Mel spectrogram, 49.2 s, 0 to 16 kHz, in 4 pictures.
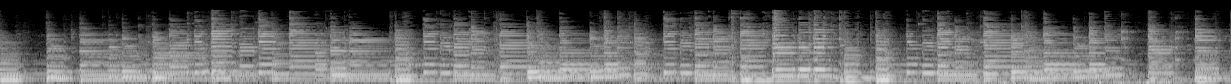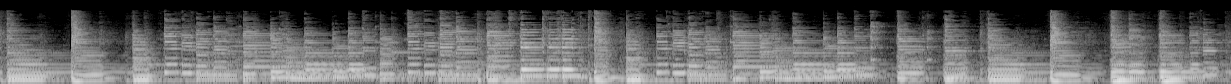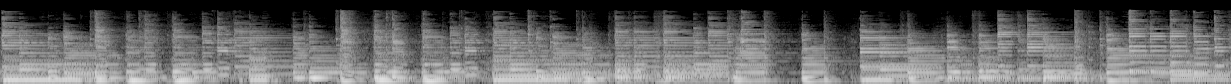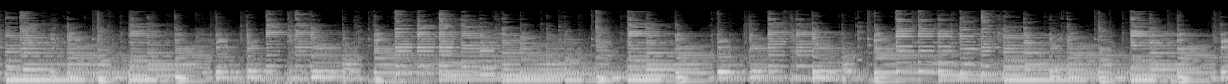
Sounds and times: Acoustic guitar: 0.0 - 49.2
Strum: 0.0 - 49.2.

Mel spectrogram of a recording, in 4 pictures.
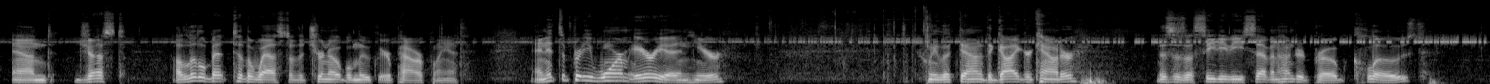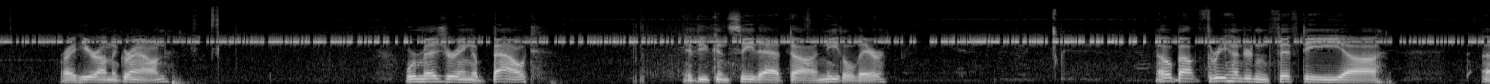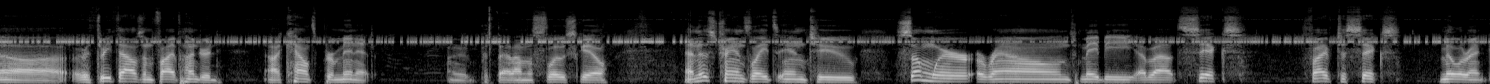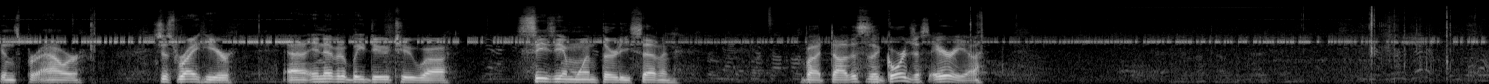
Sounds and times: Speech: 0.1 - 4.7, 5.3 - 7.3, 9.2 - 11.0, 11.6 - 14.3, 15.5 - 16.7, 19.0 - 20.4, 21.7 - 28.8, 29.7 - 35.9, 36.6 - 45.6, 46.2 - 54.7.

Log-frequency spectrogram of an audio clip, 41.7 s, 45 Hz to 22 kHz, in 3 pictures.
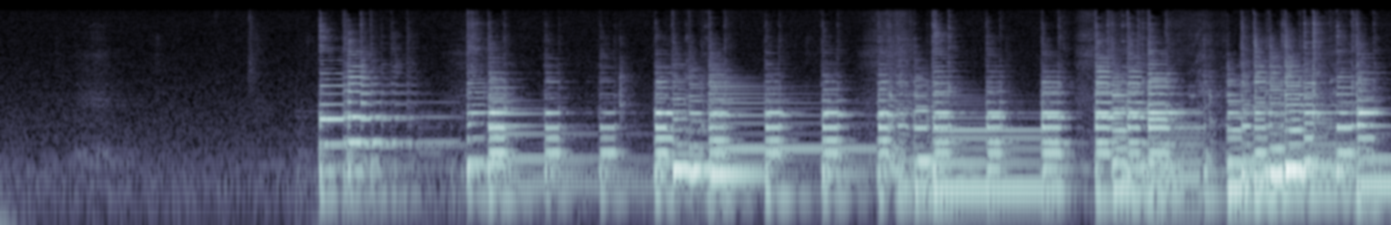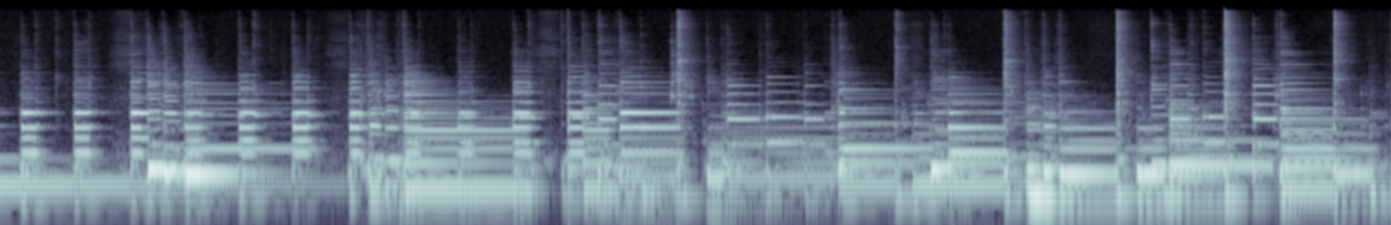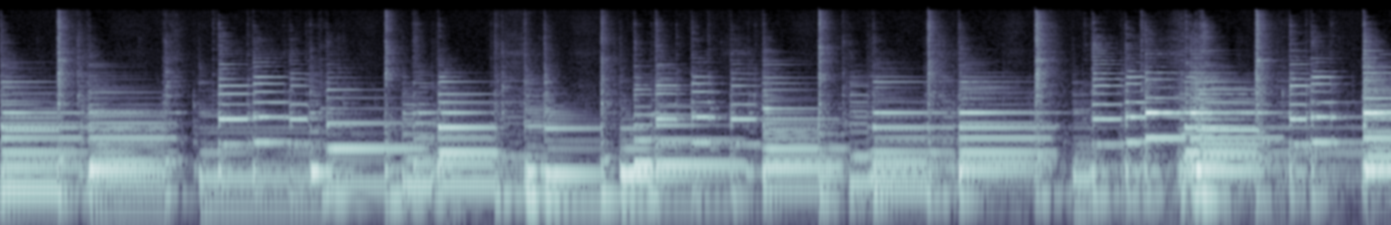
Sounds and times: Acoustic guitar: 2.4 - 41.7.

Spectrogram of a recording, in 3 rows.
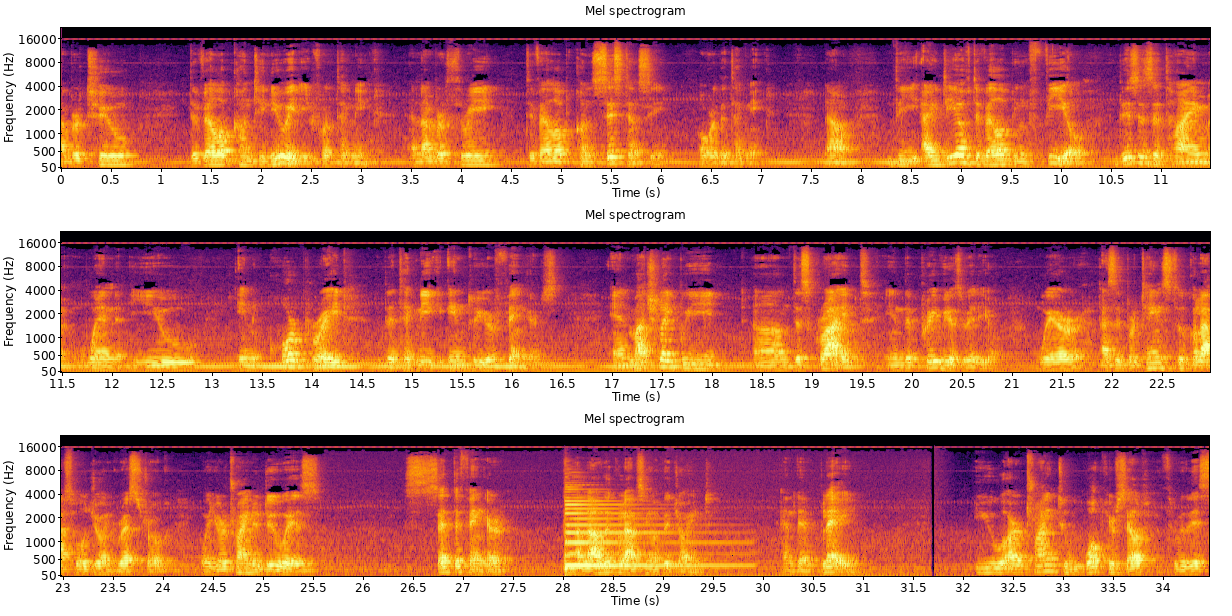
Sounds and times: Speech: 0.0 - 25.6, 26.4 - 27.5, 28.2 - 29.5, 30.2 - 31.0, 32.1 - 34.4.

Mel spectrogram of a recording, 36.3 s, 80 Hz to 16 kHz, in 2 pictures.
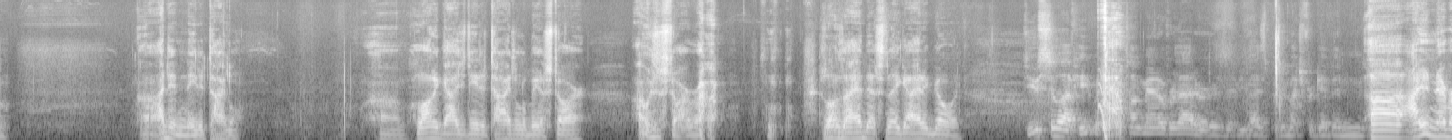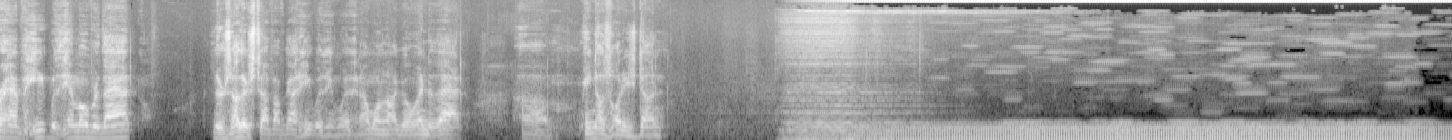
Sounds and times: Speech: 1.7 - 3.1, 4.7 - 7.3, 8.0 - 8.7, 10.2 - 12.0, 12.8 - 19.9, 20.8 - 24.0, 24.7 - 26.5
Music: 27.9 - 32.7.

